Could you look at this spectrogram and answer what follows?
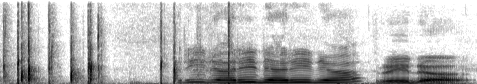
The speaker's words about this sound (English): You clap for her.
